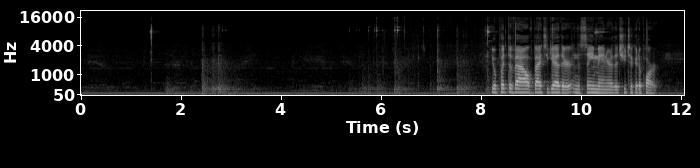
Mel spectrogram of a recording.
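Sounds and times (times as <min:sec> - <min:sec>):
steady low hum: 0:00.0 - 0:12.0
metal parts clicking and rattling: 0:05.6 - 0:08.8.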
